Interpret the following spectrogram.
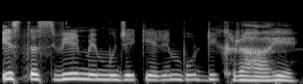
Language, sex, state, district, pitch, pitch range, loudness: Hindi, female, Arunachal Pradesh, Papum Pare, 215 Hz, 205-230 Hz, -17 LUFS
